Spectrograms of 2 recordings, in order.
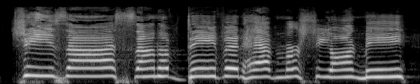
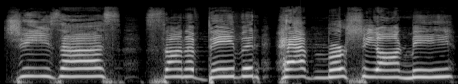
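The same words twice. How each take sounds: First: High, loud, drawn-out cry; louder desperate shout. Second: Full-voiced cry, much higher and louder; desperate shout. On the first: Acted. Blind man shouting over the crowd for Jesus, desperate loud cry. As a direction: shout it even louder than everyone. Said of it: "he just shouted even louder". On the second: Blind beggar shouting to Jesus from roadside, desperate loud cry. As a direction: cry out for mercy with everything. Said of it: "And so he shouts".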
